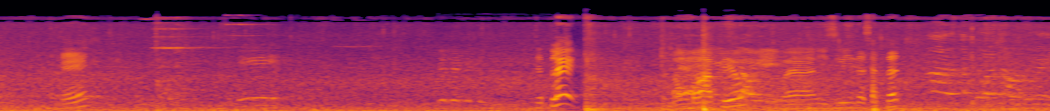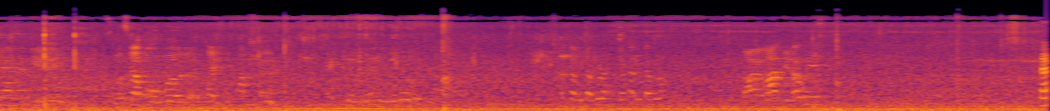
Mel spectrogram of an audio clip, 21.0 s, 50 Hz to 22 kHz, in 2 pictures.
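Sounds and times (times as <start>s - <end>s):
ball being kicked: 5.8s - 7.3s.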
